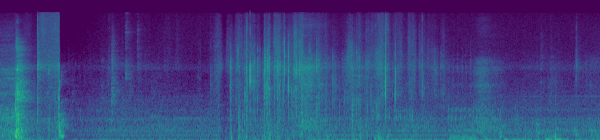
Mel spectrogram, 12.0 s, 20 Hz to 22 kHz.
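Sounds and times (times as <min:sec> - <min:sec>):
paper crumpling: 0:04.2 - 0:09.0.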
